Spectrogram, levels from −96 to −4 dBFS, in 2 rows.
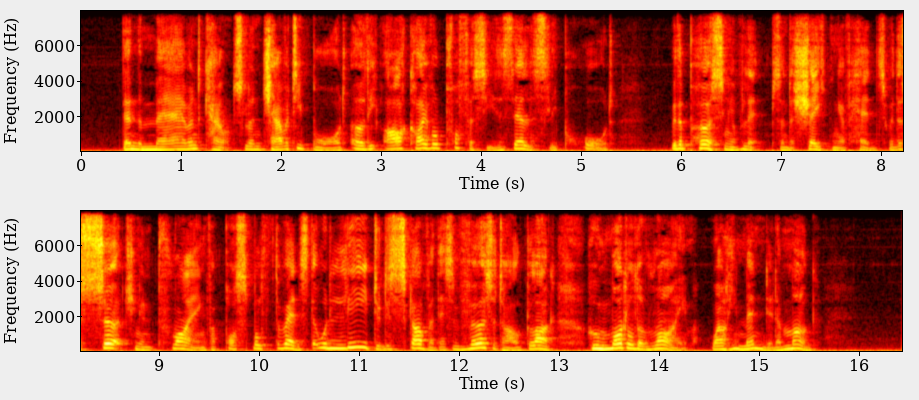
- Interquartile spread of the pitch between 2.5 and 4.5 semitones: No, average, 5.2 semitones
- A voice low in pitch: No, medium, 185 Hz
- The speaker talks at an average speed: Yes, average, 180 wpm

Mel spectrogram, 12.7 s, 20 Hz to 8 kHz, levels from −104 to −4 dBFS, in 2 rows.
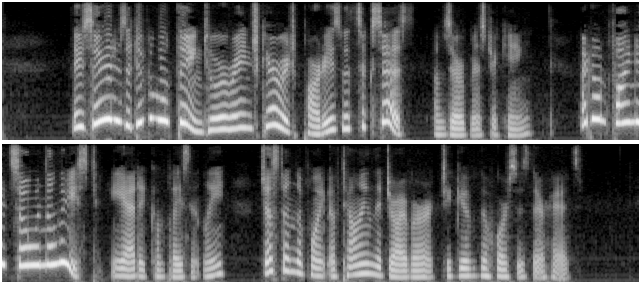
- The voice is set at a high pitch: Yes, high, 210 Hz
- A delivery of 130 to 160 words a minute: No, average, 195 wpm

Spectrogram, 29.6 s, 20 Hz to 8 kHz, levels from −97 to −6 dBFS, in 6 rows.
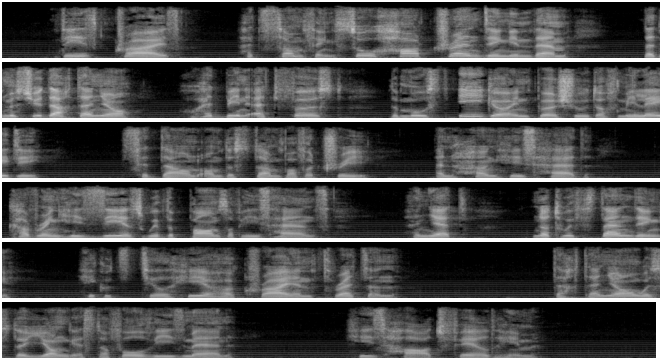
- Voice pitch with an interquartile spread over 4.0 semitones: No, average, 3.4 semitones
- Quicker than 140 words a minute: No, slow, 135 wpm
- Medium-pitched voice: Yes, medium, 175 Hz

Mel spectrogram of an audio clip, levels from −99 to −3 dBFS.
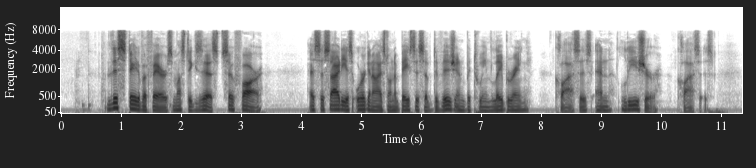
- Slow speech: Yes, slow, 120 wpm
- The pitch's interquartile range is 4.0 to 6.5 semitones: No, average, 2.8 semitones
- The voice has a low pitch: Yes, very low, 95 Hz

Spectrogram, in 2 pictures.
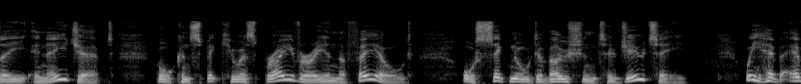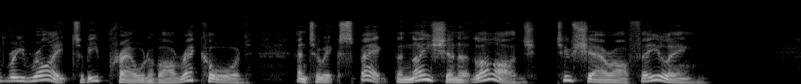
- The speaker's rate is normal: No, slow, 130 wpm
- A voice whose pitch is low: Yes, low, 110 Hz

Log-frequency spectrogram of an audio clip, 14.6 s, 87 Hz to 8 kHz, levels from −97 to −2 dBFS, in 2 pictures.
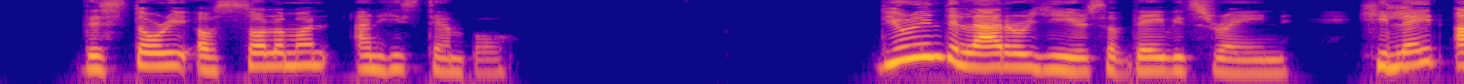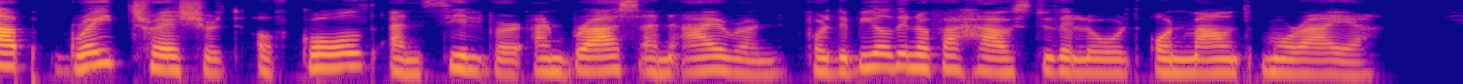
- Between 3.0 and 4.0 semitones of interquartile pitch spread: No, average, 4.6 semitones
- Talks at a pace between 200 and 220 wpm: No, average, 160 wpm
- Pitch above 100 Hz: Yes, medium, 185 Hz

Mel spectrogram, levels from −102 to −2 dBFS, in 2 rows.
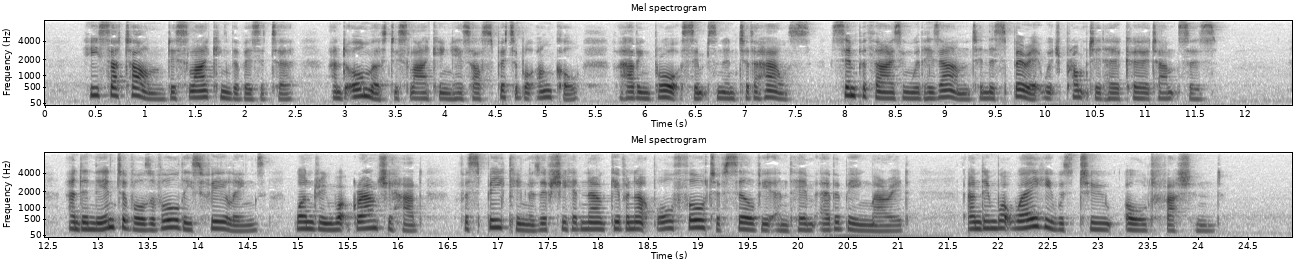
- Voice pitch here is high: No, medium, 180 Hz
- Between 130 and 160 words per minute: No, average, 170 wpm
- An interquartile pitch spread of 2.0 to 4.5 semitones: Yes, average, 3.9 semitones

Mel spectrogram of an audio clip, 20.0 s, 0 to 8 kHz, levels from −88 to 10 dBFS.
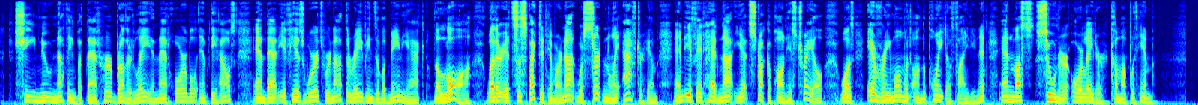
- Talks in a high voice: No, low, 115 Hz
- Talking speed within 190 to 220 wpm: Yes, average, 200 wpm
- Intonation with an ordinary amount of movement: Yes, average, 4.7 semitones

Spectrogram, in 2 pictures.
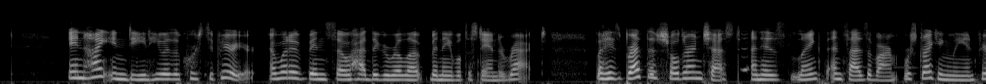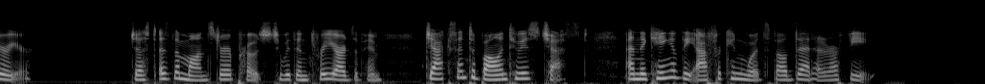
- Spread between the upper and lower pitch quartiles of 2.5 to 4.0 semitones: Yes, average, 3.7 semitones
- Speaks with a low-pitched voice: No, high, 235 Hz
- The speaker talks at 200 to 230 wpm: Yes, fast, 205 wpm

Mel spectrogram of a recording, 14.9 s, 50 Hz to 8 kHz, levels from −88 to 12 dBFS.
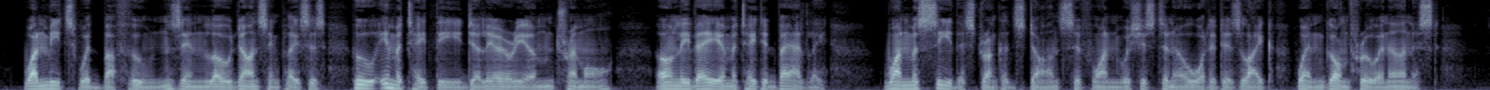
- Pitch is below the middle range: Yes, very low, 85 Hz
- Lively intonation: No, average, 3.0 semitones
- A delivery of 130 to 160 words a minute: Yes, average, 155 wpm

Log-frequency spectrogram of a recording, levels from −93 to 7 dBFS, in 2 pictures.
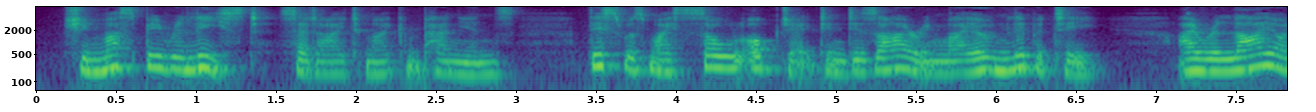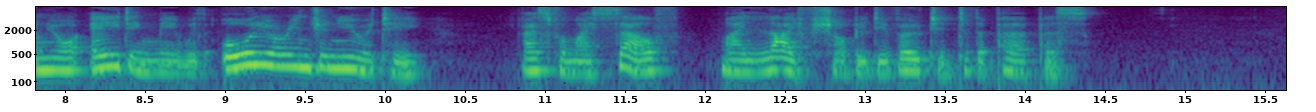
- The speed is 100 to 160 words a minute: Yes, average, 155 wpm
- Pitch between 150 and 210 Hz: Yes, high, 190 Hz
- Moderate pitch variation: Yes, average, 4.3 semitones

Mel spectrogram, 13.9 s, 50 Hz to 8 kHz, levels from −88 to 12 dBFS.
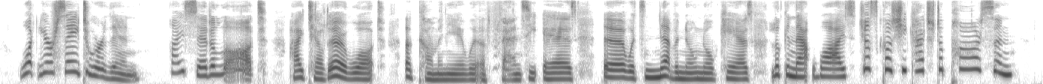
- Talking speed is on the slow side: No, average, 155 wpm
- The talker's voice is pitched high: Yes, high, 220 Hz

